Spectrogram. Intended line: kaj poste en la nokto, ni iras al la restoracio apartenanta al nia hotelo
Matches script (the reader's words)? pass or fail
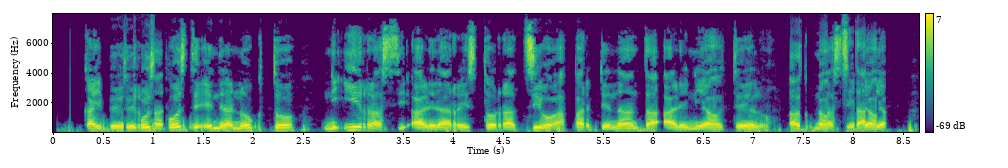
fail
